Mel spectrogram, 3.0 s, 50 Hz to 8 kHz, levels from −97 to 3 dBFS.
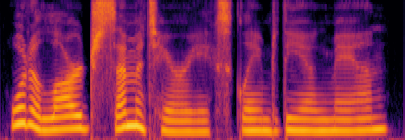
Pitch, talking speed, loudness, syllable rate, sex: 210 Hz, 160 wpm, -18 LUFS, 5.0 syllables/s, female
